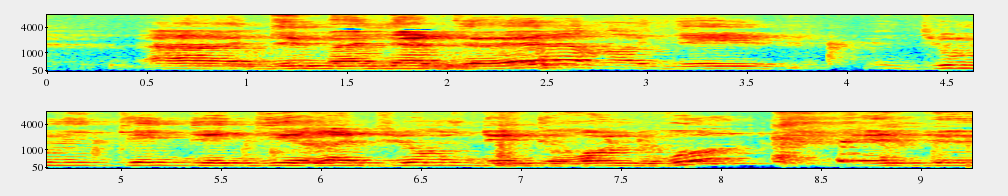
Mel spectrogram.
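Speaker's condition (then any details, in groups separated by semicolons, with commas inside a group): Cerebral palsy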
